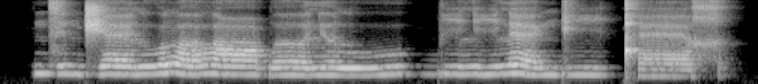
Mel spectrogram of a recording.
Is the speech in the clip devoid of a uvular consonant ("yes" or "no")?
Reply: no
